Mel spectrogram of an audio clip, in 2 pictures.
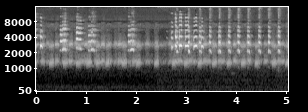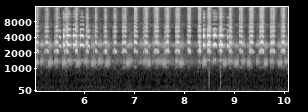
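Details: Grey-headed lapwing calling to gather the flock, for netting by night and day: a few scattered harsh notes, then a long, rapid, regular series of sharp ringing calls building in loudness.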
